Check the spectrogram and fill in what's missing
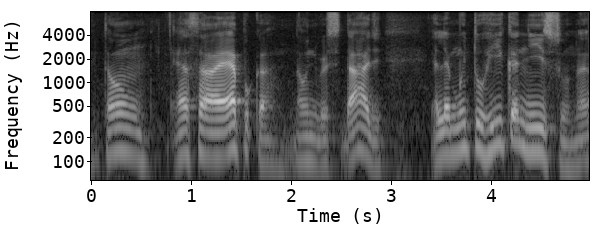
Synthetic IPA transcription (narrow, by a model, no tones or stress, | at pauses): ẽnt̪ɐ̃w̃ | ɛsɐɛpokɐd̪ɐuniveɾsi̥d̪ad͡ʒɪ | ɛ̰lɐɛmũj̃t̪ʊɦikɐnisʊnɛ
